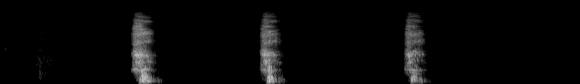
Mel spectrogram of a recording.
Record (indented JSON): {
  "exhalation_length": "5.8 s",
  "exhalation_amplitude": 26930,
  "exhalation_signal_mean_std_ratio": 0.21,
  "survey_phase": "beta (2021-08-13 to 2022-03-07)",
  "age": "45-64",
  "gender": "Female",
  "wearing_mask": "No",
  "symptom_cough_any": true,
  "symptom_runny_or_blocked_nose": true,
  "symptom_abdominal_pain": true,
  "symptom_headache": true,
  "symptom_other": true,
  "symptom_onset": "5 days",
  "smoker_status": "Never smoked",
  "respiratory_condition_asthma": false,
  "respiratory_condition_other": false,
  "recruitment_source": "Test and Trace",
  "submission_delay": "1 day",
  "covid_test_result": "Positive",
  "covid_test_method": "RT-qPCR",
  "covid_ct_value": 27.3,
  "covid_ct_gene": "ORF1ab gene"
}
